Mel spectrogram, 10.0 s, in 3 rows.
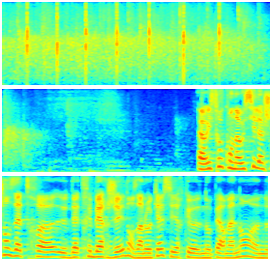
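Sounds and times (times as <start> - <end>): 
audience applause: 0.0 - 3.8
speech: 5.8 - 10.0.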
